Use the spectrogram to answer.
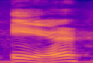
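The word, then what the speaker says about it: heir: करा the stunted unlucky एयर इस word को एयर प्रोनाउंस किया जाता है और ट्विस्टेड बोनस मींस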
